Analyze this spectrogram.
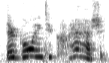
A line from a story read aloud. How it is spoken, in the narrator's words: gasped Stella Luna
